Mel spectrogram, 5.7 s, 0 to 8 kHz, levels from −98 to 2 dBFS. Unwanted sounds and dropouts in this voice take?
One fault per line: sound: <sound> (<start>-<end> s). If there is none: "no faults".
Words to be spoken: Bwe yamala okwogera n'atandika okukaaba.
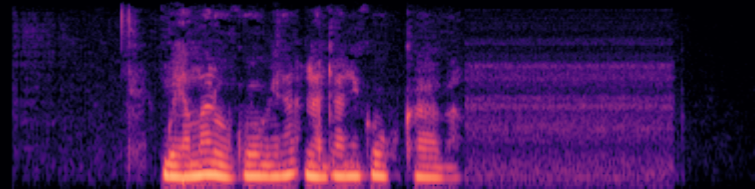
no faults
